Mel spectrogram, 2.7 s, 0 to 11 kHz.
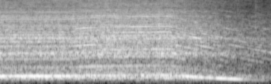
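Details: Deerma handheld cordless 18 V vacuum cleaner with low and high speed settings: steady high motor whine with airy rushing, then pitch slides smoothly down as it slows; motor sounds healthy.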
